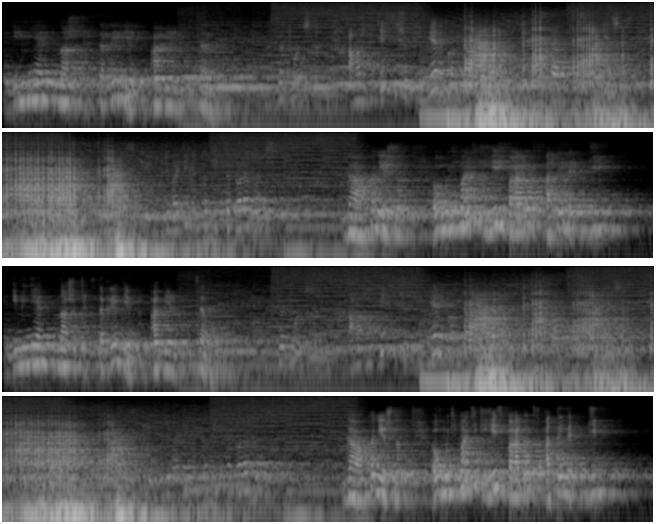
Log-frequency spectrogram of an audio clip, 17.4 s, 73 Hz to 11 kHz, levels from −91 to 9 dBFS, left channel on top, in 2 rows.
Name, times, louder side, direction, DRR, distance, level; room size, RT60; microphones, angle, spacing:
voice 1, 0.1-2.8 13.2-16.6, right 2 dB, 60° right, 3 dB, 1.1 m, -36 dB
sound 1, 2.3-13.4, left 2 dB, 5° left, 1.8 m, -46 dB
voice 2, 3.5-12.4, left 2 dB, 75° left, 3 dB, 1.1 m, -44 dB
sound 2, 5.9-11.8, left 2 dB, 25° left, 0.4 m, -31 dB
11.0 x 6.6 x 5.5 m, 2.6 s
head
